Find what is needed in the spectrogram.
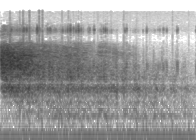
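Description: A cartoon sound effect: a sudden loud noisy rush with a high ringing tone above it, fading away over about two seconds.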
